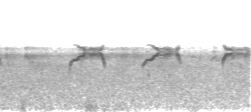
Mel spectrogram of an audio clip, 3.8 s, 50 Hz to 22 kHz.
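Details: Lone White-tailed eagle chick calling from an Estonian nest on 25 April 2013. Three clear, high, slurred whistles rise and fall in an arc, about one second apart, against a steady hiss.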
